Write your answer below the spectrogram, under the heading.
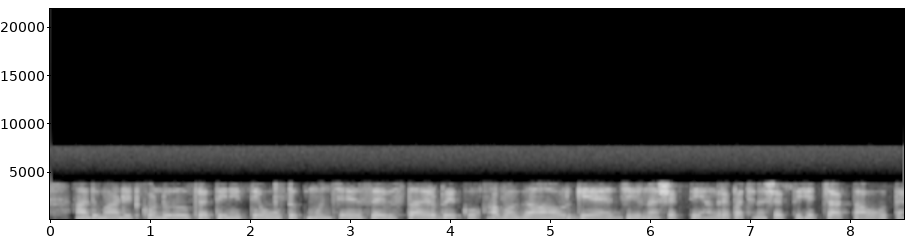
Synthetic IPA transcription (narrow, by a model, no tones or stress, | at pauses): ɐ̰d̪umaːɽiʈko̞ɳɖupɾɐt̪init̪jɐuːʈukːmuɲt͡ʃe̞seːʋist̪aːiɾbe̞ːkuɐʋaːɡɐːʋɐɾiɡe̞d͡ʒiːɾɳɐʃɐk̚t̪iɐnd̪ɐɾe̞pɐt͡ʃːɐnɐʃɐk̚t̪iɦet͡ʃːaːɡ̚t̪aɦoːɡut̪ːe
